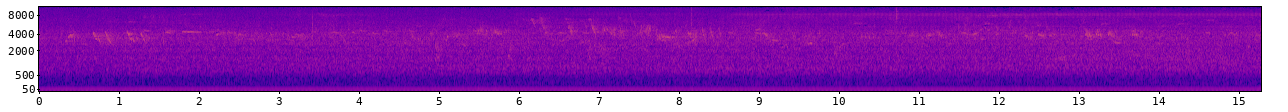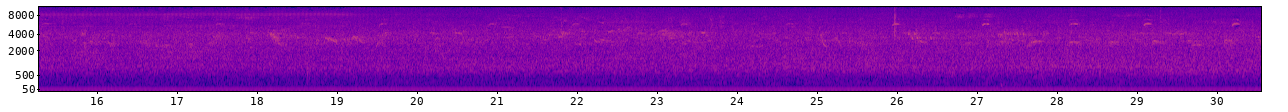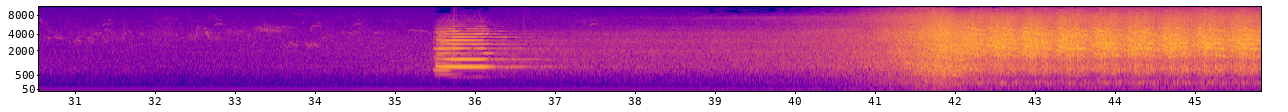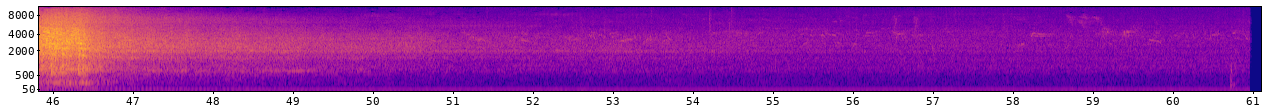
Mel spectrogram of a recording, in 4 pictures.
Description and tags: Train Pass Close 2
A recording of a close pass by an inter-city (fairly fast) train. It was recorded about 5m away from where the train passes. There are some birds singing and the low hum is from the electricity pylons that run overhead.
inter-city, field-recording, electric, train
